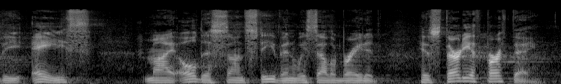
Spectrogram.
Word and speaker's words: Stephen: And I said, his name shall be Stephen, just like it's spelled, S-T-E-P-H-E-N.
